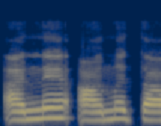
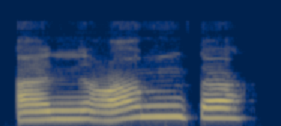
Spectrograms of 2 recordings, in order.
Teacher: تو سب سے پہلا ورڈ دیکھیں، سب سے موسٹ غلطی یہاں پہ ہوتی ہے سورہ فاتحہ میں، وہ انعمتا پڑھتے ہیں، جبکہ عین حروف حلقی حلق سے ادا کریں گے، نون کی آواز کو کلکلا بھی نہیں کریں گے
